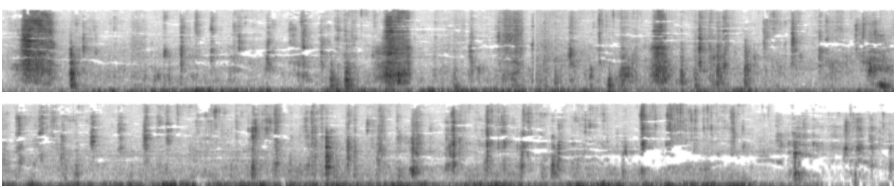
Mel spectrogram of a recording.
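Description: Two people chewing and biting into fried chicken lollipops, with irregular sharp crunches. The sound drops out briefly near the end.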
